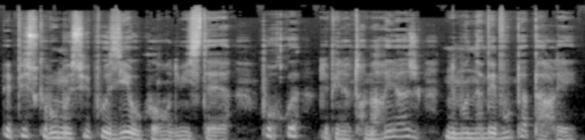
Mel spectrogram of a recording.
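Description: A man's voice: mid-range voice, expressive, moderate pace, dark tone, slightly rough. A man reading the lines of a passionate, jealous young husband, eager and questioning.

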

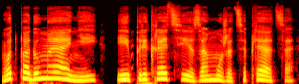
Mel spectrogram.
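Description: A woman's voice: on the high side, animated, brisk, a little mellow, dry recording, studio quality. A woman voicing a stern, patient older brother in an audiobook, talking firmly and lecturing. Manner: firm, lecturing.

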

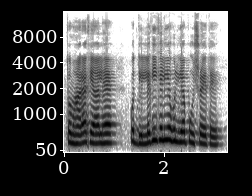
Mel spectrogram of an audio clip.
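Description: A woman's voice: fairly high pitch, dark tone, close to an everyday voice. A woman voicing a blunt, impatient army major who talks curtly and presses hard, heard from a distant mic. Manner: curt, pressing.

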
